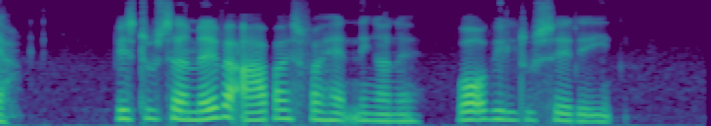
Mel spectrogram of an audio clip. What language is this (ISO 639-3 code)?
dan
